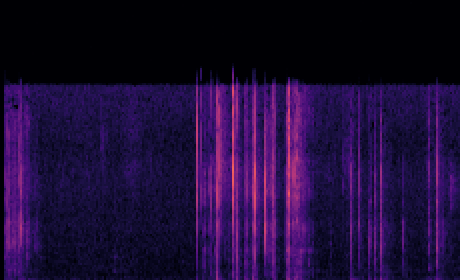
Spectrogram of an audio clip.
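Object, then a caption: Woven rattan tray tapped and scratched with fingernails. Long blue-painted nails tap and scratch across the weave of a flat woven wicker (rattan) tray, a solid woven mat. A brief scratch opens the clip, followed by a quiet pause. Then comes an irregular flurry of sharp, bright, dry clicks and scratchy rasps, which thins into a few softer taps.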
